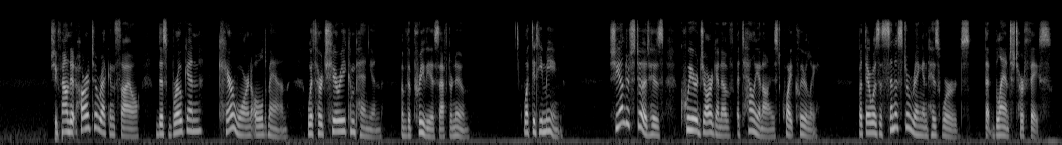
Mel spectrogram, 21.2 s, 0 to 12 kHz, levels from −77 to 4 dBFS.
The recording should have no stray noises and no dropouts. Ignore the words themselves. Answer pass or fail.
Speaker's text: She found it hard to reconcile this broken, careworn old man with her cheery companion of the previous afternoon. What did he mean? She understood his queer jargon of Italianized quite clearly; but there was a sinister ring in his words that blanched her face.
pass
